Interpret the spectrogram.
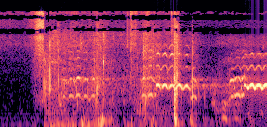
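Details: A common loon in Jasper National Park, on the North Boundary Trail near Snake Indian Falls, gives a wavering, laugh-like call rising into a sustained trembling note, with hikers' footsteps and brief rustling nearby.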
